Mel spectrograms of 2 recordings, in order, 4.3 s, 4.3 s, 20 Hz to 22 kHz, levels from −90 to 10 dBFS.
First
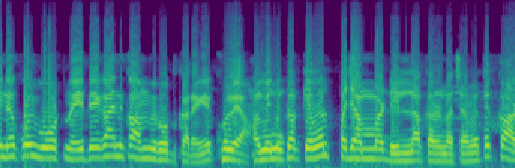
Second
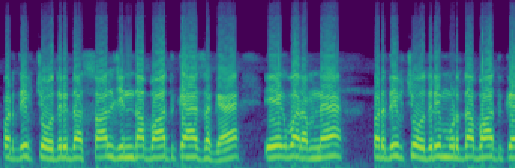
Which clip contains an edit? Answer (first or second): first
